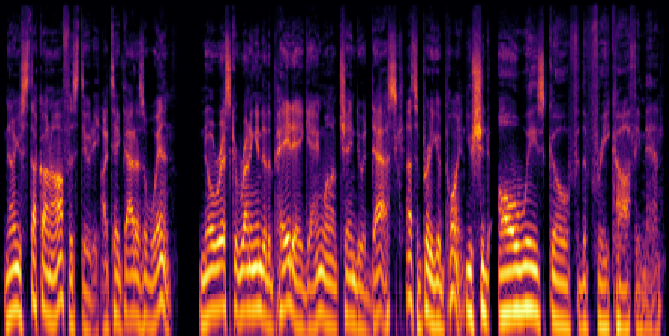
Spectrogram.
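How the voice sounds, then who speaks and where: Brash, animated American video game cop. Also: male voice, fairly low pitch, dry recording, clean studio sound. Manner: sardonic, slangy, profane. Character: brash, foul-mouthed, donut-loving male American cop. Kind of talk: scripted video game character barks and banter.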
